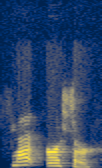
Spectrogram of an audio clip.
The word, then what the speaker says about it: flat earther: Say flat earther. Flat earther. Right, 3 syllables.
